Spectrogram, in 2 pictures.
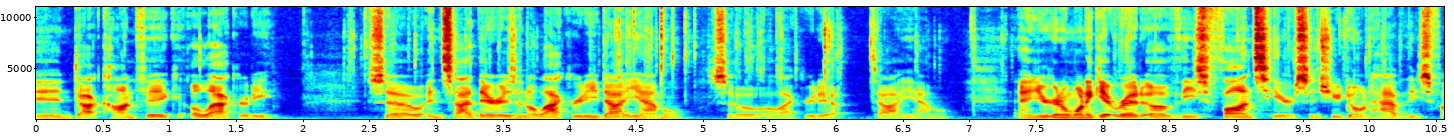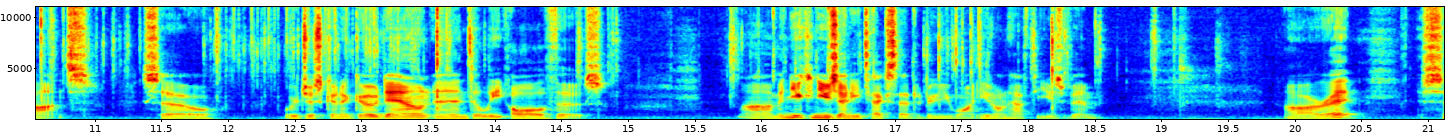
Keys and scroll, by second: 1.3-2.0 typing, 4.0-13.5 typing, 15.8 Escape, 16.0 Escape, 16.1-18.6 typing, 20.6 typing.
